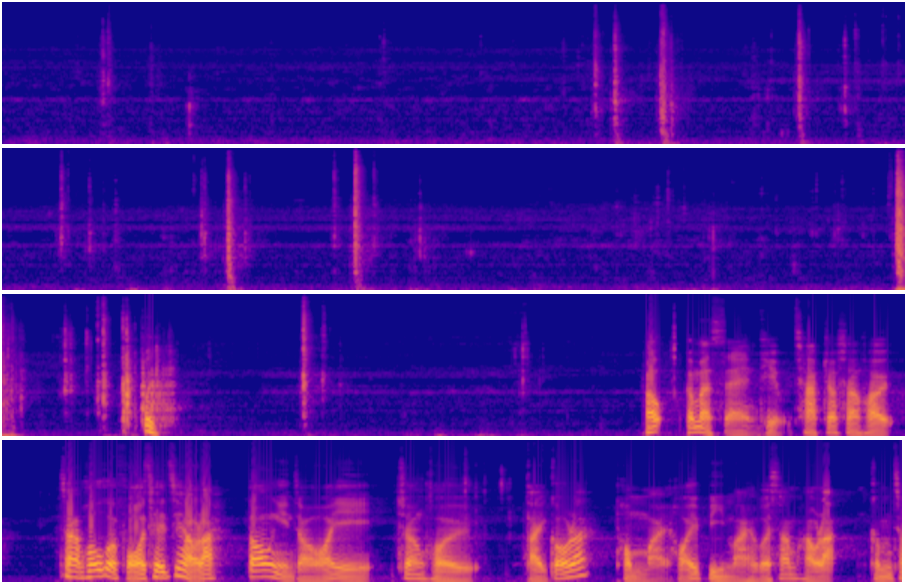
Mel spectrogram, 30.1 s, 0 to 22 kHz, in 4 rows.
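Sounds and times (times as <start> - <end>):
plastic toy parts clicking: 0.6 - 1.4, 4.6 - 11.3, 12.6 - 16.6, 17.5 - 17.9, 25.9 - 27.1.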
